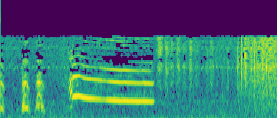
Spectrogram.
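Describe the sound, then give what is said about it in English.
A person imitates a dog, giving two quick yapping barks and then a long, loud howl that slowly sinks in pitch before breaking off into rustling background noise. “You're like some kind of crazy dog.”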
